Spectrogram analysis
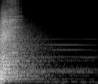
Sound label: Jungle Snare, Snare One-Shots; Drum n Bass; KJ Sawka; Drum n Bass & Beyond; Drum Tool Box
